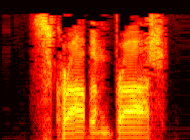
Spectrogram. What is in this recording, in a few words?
"scrubbing brush", English; nouns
